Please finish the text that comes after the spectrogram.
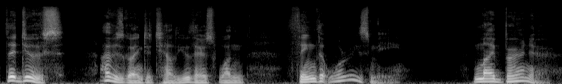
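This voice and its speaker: Here is a talkative, trusting French manservant from a storybook, acted out by a man. He is proud and exclaims emphatically, with a very lively swing in pitch and a soft-edged, mellow tone. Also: a little slow. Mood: worried. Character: voluble, proud, trusting male French servant.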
